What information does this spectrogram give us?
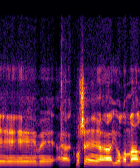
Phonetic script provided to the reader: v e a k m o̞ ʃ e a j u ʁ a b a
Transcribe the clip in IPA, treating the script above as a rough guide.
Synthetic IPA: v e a k m o̞ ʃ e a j o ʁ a m a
